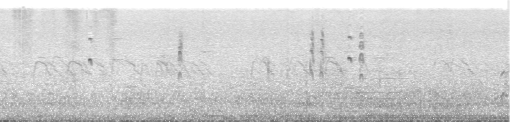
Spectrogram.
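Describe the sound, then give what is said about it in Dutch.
A water rail calls softly from a reed bed along a sea dike in a polder, giving scattered faint squeaky notes over a steady low background rumble. “Het is een waterral. Zo'n waterral kan krijsen als een big, maar dus ook subtielere geluiden maken”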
